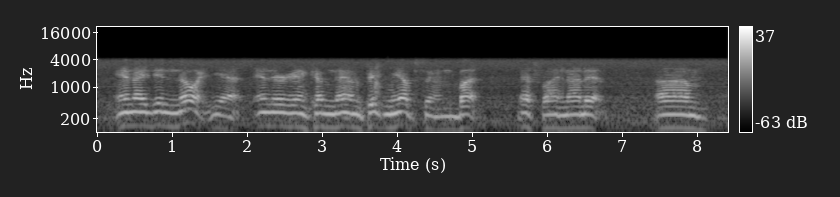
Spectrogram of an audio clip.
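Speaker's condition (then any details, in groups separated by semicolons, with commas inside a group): ALS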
